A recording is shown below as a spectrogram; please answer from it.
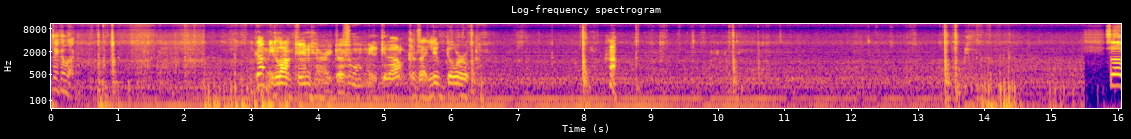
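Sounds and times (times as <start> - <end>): car engine idling: 0.0 - 15.5.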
